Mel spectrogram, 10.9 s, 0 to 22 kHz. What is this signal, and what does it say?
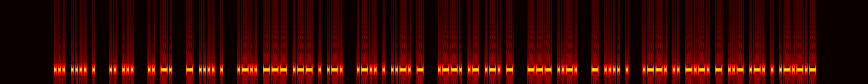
Morse code, heard as a keyed tone, about 42 wpm, 700 Hz. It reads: SHE IS IN THE LOWER LEFT PART OF THE PICTURE.
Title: Sentences from Top 1000 Words - Review Part 4 - 45wpm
